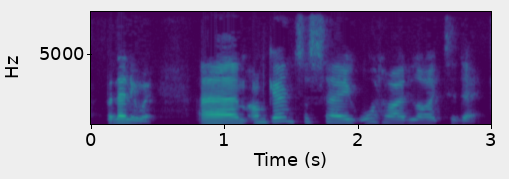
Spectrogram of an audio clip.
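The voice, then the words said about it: Weird-sounding put-on accent. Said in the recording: “my accent might sound a bit weird”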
